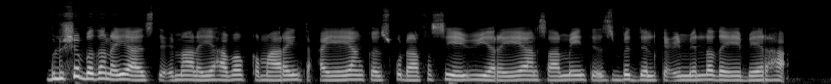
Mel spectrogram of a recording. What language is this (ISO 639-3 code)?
som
